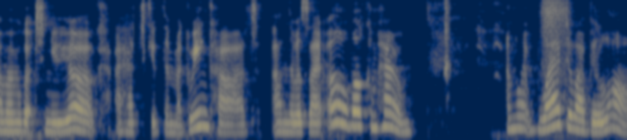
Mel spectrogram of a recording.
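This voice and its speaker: A woman in an English accent, fairly high-pitched with very wide pitch swings, at a fairly quick pace. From England. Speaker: podcast host. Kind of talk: casual chat.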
